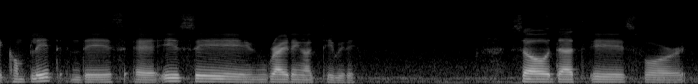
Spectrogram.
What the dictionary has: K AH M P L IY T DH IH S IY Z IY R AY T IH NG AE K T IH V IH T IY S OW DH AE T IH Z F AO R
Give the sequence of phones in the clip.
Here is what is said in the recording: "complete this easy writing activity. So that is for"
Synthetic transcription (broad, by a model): K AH M P L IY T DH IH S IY S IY R AY T IH NG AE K T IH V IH T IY S OW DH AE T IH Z F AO R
